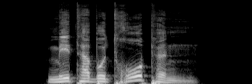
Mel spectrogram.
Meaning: inflection of metabotrop: 1. strong genitive masculine/neuter singular 2. weak/mixed genitive/dative all-gender singular 3. strong/weak/mixed accusative masculine singular 4. strong dative plural
- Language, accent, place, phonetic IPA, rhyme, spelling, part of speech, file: German, Germany, Berlin, [metaboˈtʁoːpn̩], -oːpn̩, metabotropen, adjective, De-metabotropen.ogg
